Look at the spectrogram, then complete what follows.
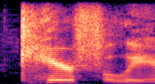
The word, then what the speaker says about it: carefully: Let's try your tongue when you're hitting that L. Okay. Yeah. A little this bit is my lighter. problem. Yeah, a little bit lighter on the top of your mouth because it sounds like you're saying ri, like it's almost a hard R sound.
